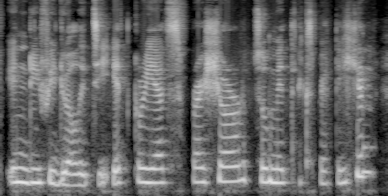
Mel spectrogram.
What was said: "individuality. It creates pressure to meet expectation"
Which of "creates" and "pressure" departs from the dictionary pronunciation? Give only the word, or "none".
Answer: none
